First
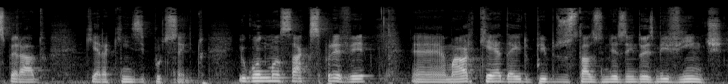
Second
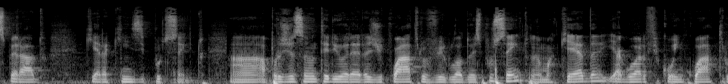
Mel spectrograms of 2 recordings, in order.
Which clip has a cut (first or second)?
second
